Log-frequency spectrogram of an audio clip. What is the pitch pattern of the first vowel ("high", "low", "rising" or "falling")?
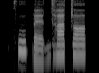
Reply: high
